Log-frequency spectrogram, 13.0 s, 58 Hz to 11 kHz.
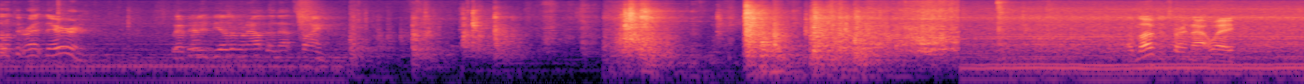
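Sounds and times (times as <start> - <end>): engine running: 0.0 - 3.5, 9.4 - 13.0
metal ramps scraping and clanking: 3.0 - 10.4.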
